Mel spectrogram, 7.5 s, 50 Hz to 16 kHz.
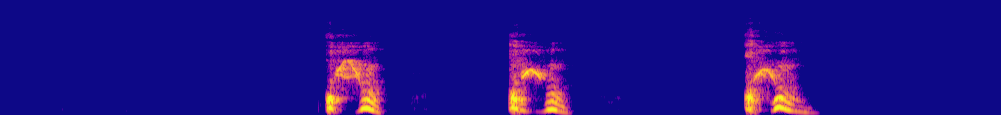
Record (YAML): three_cough_length: 7.5 s
three_cough_amplitude: 25627
three_cough_signal_mean_std_ratio: 0.29
survey_phase: beta (2021-08-13 to 2022-03-07)
age: 45-64
gender: Female
wearing_mask: 'No'
symptom_runny_or_blocked_nose: true
symptom_fatigue: true
smoker_status: Ex-smoker
respiratory_condition_asthma: false
respiratory_condition_other: false
recruitment_source: REACT
submission_delay: 2 days
covid_test_result: Negative
covid_test_method: RT-qPCR
influenza_a_test_result: Negative
influenza_b_test_result: Negative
